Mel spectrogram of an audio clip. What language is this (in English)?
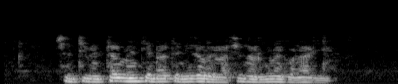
Spanish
